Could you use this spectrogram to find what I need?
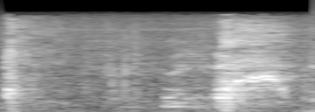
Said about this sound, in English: I want to apologize for this tubercular cough that I can't get rid of here.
